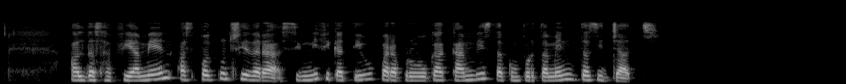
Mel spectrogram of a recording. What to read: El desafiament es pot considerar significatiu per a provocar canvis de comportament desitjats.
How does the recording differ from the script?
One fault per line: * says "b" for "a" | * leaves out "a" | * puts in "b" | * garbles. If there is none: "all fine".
all fine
